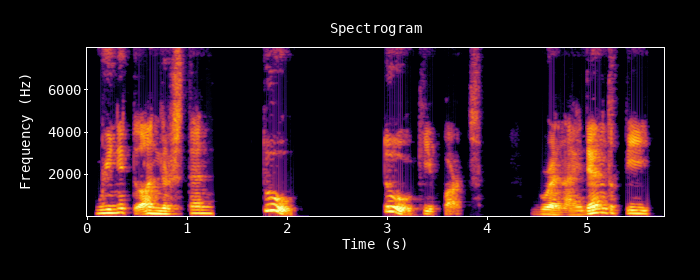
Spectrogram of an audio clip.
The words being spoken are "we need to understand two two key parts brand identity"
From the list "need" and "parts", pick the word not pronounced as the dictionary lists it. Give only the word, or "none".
none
